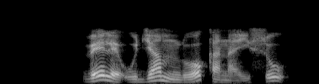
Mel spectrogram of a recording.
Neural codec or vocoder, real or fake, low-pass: codec, 16 kHz in and 24 kHz out, 1 kbps, XY-Tokenizer; fake; 5.4 kHz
